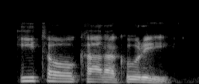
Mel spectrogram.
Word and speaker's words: Hito Katakuri: Hito Katakuri. Hito means Katakuri. Man, like person.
